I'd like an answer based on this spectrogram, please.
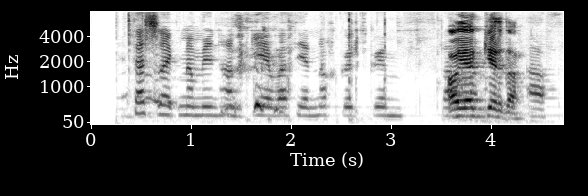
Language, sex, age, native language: Icelandic, male, 13, Icelandic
